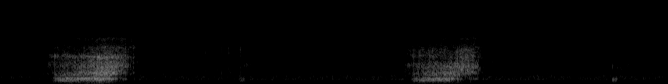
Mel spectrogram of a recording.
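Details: Loud snoring: two rough, rumbling snores about three and a half seconds apart, roughly 17 a minute, in a quiet room.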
